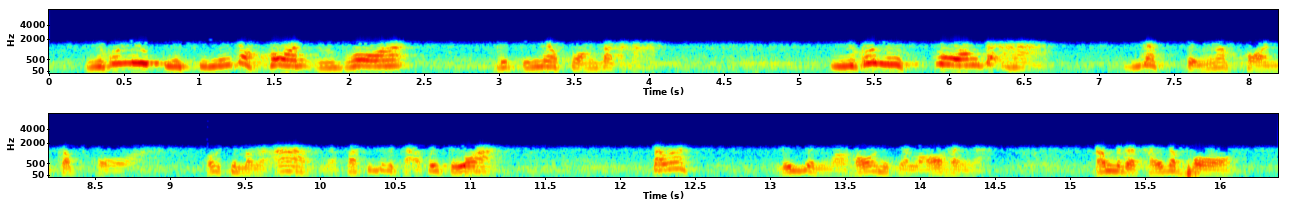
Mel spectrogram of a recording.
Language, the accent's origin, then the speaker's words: Cantonese; Guangdong, China; 即系我哋广东人话，咁咪由得佢啦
